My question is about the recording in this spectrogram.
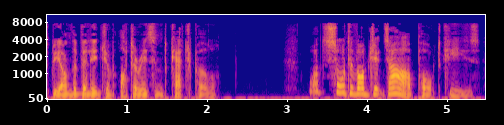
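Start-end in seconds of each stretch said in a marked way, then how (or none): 3.2-5.4 higher-pitched curious question; lightly acted, inquisitive boy's question. A narrator's reading. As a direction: ask with open curiosity. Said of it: "said Harry curiously".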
